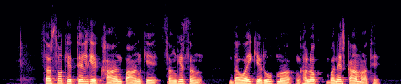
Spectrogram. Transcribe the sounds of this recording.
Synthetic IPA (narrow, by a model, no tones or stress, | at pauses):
səɾsõket̪eːlkekʰaːnpaːnkesə̃ŋɡesə̃ŋɡ | d̪əʋəikeɾuːpmẽɡʱəlokbənet͡ʃkaːmaːt̪ʰeː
